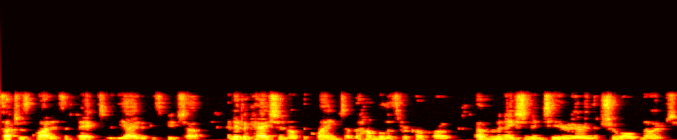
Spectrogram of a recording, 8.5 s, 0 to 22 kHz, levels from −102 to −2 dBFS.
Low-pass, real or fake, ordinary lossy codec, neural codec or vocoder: 7.2 kHz; real; Opus, 64 kbps; none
